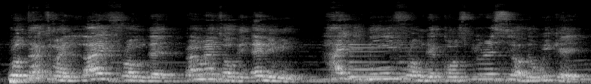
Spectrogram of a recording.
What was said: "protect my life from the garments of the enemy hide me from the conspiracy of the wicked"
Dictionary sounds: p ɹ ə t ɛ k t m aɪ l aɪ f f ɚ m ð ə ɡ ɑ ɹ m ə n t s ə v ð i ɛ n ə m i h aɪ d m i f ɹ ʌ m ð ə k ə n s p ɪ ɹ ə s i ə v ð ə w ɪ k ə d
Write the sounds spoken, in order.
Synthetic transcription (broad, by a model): p ɹ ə t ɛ k t m aɪ l aɪ f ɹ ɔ m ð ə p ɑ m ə n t ə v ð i ɛ n ə m i h aɪ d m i f ɹ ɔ m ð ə k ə n s p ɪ ɹ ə s i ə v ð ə w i k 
